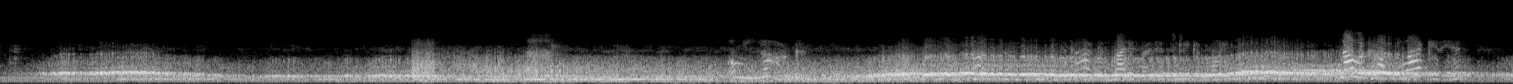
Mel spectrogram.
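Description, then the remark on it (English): A loud storm wind roars without pause around a car on a hill road, its howling pitch rising and falling in long, wavering swells, with muffled voices buried beneath the gale. “It'll blow the car off the road and hurl us down the hill.”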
